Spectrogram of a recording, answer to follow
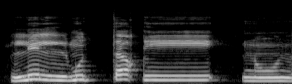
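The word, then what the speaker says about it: للمتقين: گے سانس لیں گے۔ اصل میں یہ تھا نون کو جب ہم اس سے ملا دیں، اگر ہم یہاں نہیں رکیں گے آیت نہیں کریں گے تو پھر ہجے اس طرح کریں گے، نون لام زبر نل، للمتقین، نل ہو جائے گا، للمتقین جب ملا کے پڑھیں گے، لیکن ہم نے کہہ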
